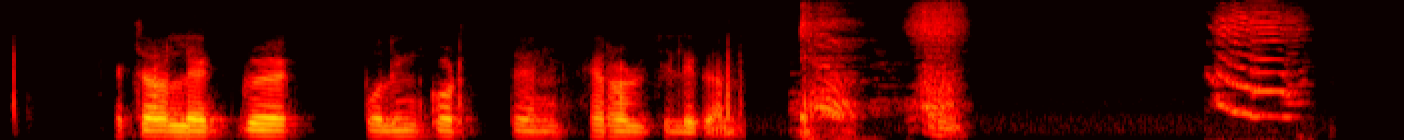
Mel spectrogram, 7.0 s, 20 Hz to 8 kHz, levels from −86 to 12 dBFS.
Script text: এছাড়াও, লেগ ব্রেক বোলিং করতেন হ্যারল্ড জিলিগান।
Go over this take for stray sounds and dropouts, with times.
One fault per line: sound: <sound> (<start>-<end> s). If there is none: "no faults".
sound: cough (3.9-4.9 s)
sound: squeak (6.0-6.6 s)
